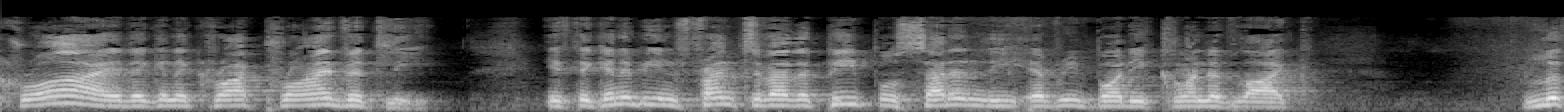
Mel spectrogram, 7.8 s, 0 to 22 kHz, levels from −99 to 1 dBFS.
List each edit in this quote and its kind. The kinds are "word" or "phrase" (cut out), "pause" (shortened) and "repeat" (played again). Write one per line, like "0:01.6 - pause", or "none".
none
